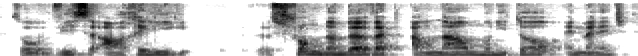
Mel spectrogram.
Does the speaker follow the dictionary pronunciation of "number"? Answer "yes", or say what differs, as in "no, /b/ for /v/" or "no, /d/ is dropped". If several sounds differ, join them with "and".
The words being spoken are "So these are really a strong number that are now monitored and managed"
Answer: yes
